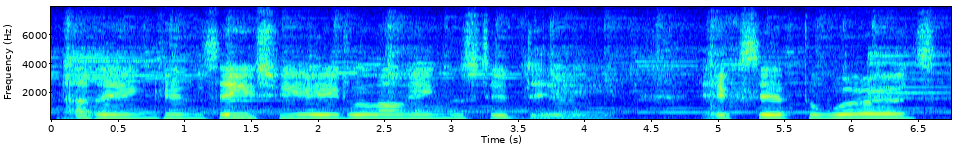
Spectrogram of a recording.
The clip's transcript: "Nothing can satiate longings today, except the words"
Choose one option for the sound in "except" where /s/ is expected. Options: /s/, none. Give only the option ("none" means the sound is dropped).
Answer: /s/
